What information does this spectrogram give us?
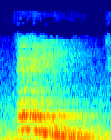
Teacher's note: o i ele é o declive da sílaba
